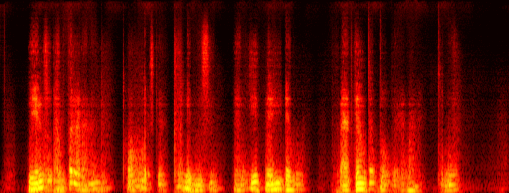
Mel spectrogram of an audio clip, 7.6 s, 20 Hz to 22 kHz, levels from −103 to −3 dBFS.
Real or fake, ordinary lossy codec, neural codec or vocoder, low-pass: fake; none; codec, 44.1 kHz, 0.9 kbps, DAC; none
